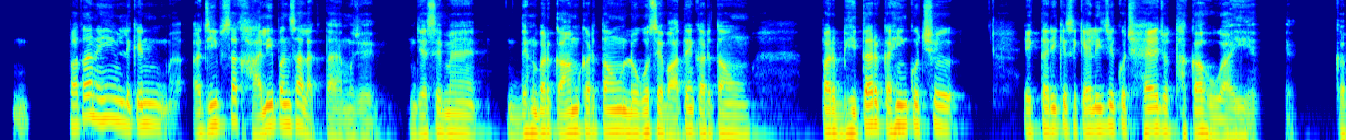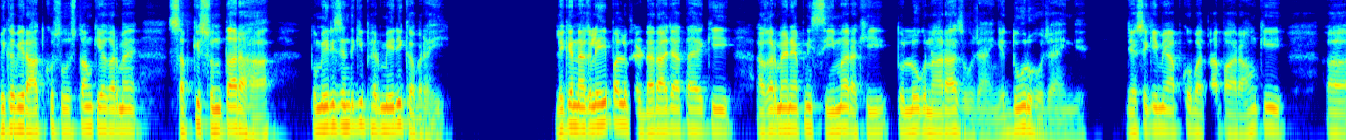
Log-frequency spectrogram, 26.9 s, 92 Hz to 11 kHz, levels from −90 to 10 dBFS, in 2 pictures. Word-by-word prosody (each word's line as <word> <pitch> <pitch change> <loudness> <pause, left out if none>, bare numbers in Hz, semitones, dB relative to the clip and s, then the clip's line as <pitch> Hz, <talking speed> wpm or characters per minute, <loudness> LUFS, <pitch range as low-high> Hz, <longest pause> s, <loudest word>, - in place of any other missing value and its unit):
उम, - - -15 0.4
पता 180 +8 +2
नहीं 195 -1 -2
लेकिन 155 +1 -1 0.5
अजीब 150 +8 -1
सा 185 - +3
खालीपन-सा 160 0 +1
लगता 90 - -6
है 85 - -9
मुझे। 85 -1 -11 0.4
जैसे 110 +3 -2
मैं 115 -2 -4 0.4
दिन 115 +2 -2
भर 125 0 +2
काम 120 +3 +3
करता 130 0 -2
हूँ, 130 0 +1
लोगों 120 +1 0
से - - +2
बातें 100 +7 0
करता 115 -1 -2
हूँ, 105 -1 -4 0.7
पर 130 -1 +3
भीतर 155 +7 +3
कहीं 155 +4 +2
कुछ 155 0 0 0.9
एक 125 0 -3
तरीके 135 +1 0
से 140 -1 -3
कह 130 0 +1
लीजिए 140 +2 0
कुछ 150 -1 -3
है, 135 +1 +7
जो 135 -2 -3
थका 125 +2 0
हुआ 95 -2 -3
ही 90 +1 -5
है। 85 +1 -13 0.8
कभी-कभी 140 +1 +3
रात 120 0 +3
को 145 - -5
सोचता 130 +3 -2
हूँ 145 - 0
कि 145 - +1
अगर 135 -1 +1
मैं 135 -1 +1 0.4
सबकी 160 - +1
सुनता 140 0 +6
रहा, 105 -6 +2 0.4
तो 140 - -2
मेरी 145 +2 +5
ज़िंदगी 155 +2 +1
फिर 145 -2 -2
मेरी 140 +3 +5
कब 110 -9 -3
रही? 85 +1 -10 1.1
लेकिन 145 +2 +6
अगले 150 +2 +6
ही 165 - +8
पल 165 -1 +5
फिर 125 - 0
डर 120 +1 +4
आ 130 - +7
जाता 135 0 0
है 130 0 +1
कि, 130 0 -2 0.3
अगर 135 +3 +3
मैंने 140 0 +5
अपनी 140 +1 0
सीमा 140 0 +2
रखी 125 -1 -3 0.2
तो 130 - -4
लोग 135 +1 0
नाराज 120 0 +1
हो 90 0 -11
जाएँगे, 90 +3 -9
दूर 135 +4 +1
हो 95 -7 -6
जाएँगे। 90 +1 -12 0.4
जैसे 120 +3 +1
कि 140 0 +1
मैं 140 -1 +1
आपको 125 +2 -3
बता 120 0 -3
पा 115 - -1
रहा - - -4
हूँ, 135 - -6
कि 140 0 -1 0.5
अ, - - -4
130 Hz, 200 wpm, -24 LUFS, 115-145 Hz, 1.1 s, ही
